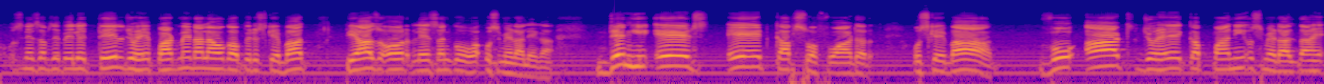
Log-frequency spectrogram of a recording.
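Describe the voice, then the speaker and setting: A man teaching a beginner English lesson, explaining in Urdu and repeating words and phrases slowly for learners. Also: high voice, a bit bright, slight background noise.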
